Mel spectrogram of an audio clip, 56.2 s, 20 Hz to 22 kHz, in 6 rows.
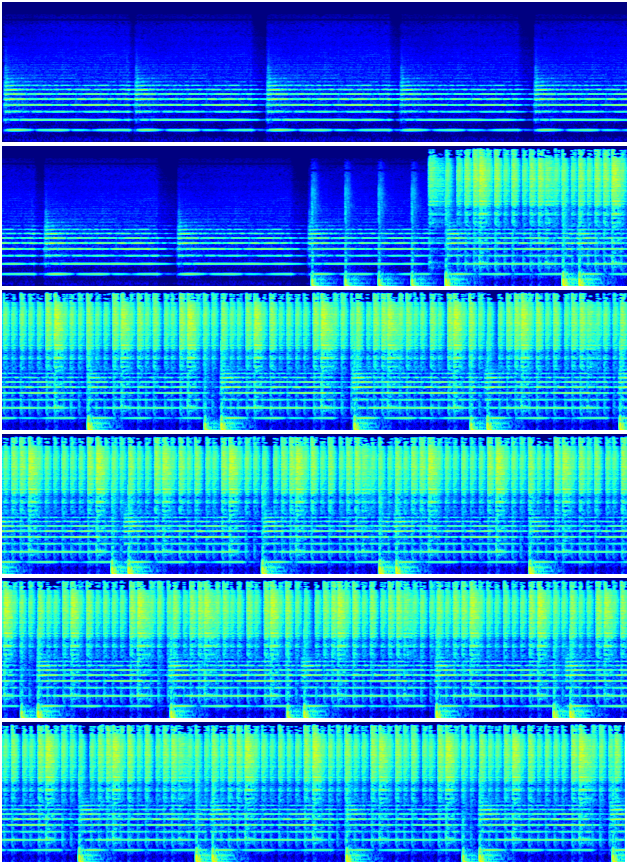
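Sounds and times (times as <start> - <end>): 
trumpet: 0.0 - 56.2
drum kit: 14.0 - 56.2.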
